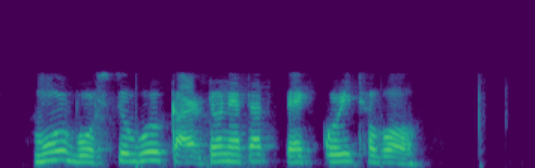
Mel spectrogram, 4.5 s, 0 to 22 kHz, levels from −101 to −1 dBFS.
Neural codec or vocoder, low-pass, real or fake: vocoder, 44.1 kHz, 128 mel bands, Pupu-Vocoder; 3.6 kHz; fake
